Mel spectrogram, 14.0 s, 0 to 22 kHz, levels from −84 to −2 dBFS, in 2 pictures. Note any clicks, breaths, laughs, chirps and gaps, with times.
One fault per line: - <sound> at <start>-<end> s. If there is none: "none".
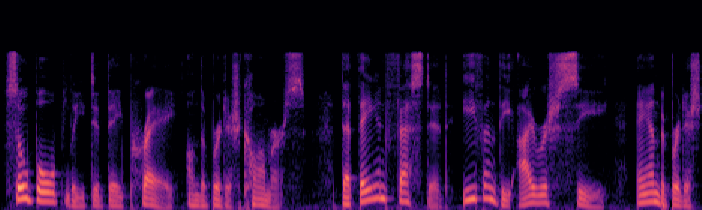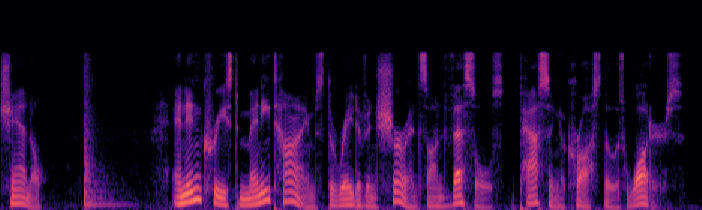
- thud at 7.9-8.4 s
